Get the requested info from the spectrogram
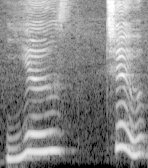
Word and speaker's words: used to: Então, when your legs don't work like they used to before, use to, você já junta use to, o E de use tá pintadinho de cinza, ou seja, não é pronunciado, você não vai dizer use it to, use to, vai do S direto pro D que já vira T para ligar no to, use to before, before, or before, if you prefer.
